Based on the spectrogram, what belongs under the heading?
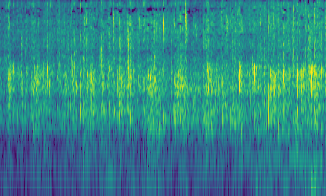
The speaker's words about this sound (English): So can we give her a big round of applause as she comes up?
